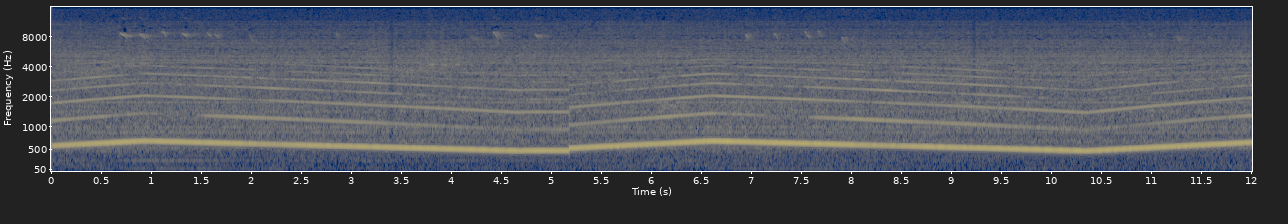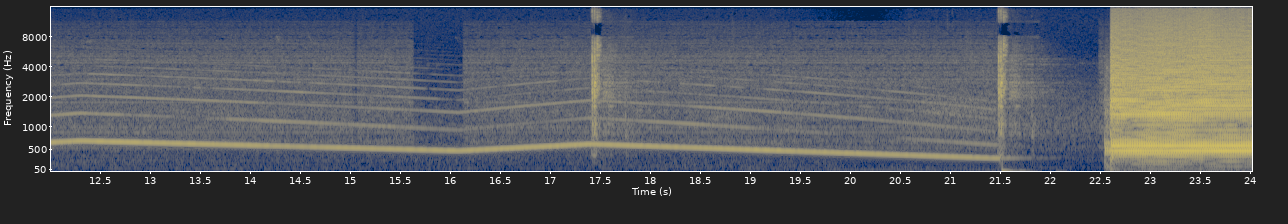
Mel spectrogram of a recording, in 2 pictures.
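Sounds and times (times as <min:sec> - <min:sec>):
warning siren wailing: 0:00.0 - 0:24.0.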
